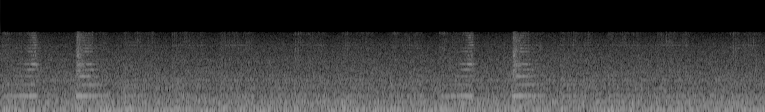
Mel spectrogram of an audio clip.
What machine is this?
slide rail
